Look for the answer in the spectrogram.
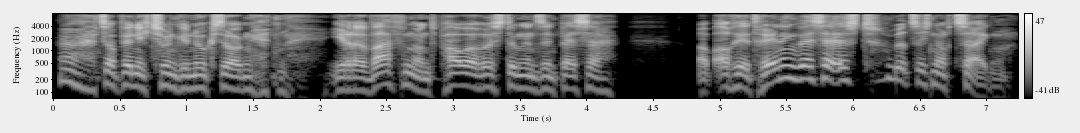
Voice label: Male adult default dialogue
